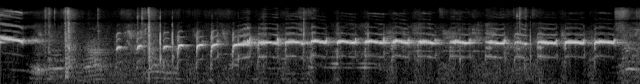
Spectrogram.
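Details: Female Chinese hwamei calling 'te' to prompt males into song: after a few scattered chips, a steady, quickening chatter of short sharp notes holds one high pitch for several seconds.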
